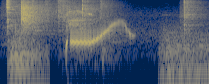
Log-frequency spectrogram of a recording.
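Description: Cartoon comedy sound effect: a whistle-like tone slides up and then back down over about half a second, in the middle, amid background music. A short low musical note opens it and a new music track starts near the end.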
